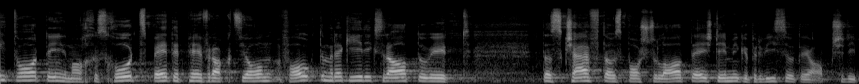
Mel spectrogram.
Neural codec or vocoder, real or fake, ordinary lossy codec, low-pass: none; real; none; 14.4 kHz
